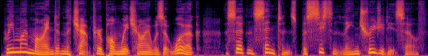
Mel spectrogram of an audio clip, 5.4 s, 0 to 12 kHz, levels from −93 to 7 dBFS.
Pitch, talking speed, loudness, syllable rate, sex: 155 Hz, 200 wpm, -18 LUFS, 6.1 syllables/s, male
